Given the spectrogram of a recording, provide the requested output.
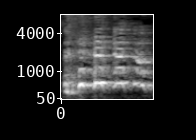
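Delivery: loud, high laugh; sudden high laughing fit; burst of laughter. Real, not acted. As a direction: crack up at your own remark. Amused by the tomato connection.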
